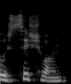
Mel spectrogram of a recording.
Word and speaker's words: Sichuan: If you like that much, I can't pronounce the word, the pepper. – Oh, Sichuan.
